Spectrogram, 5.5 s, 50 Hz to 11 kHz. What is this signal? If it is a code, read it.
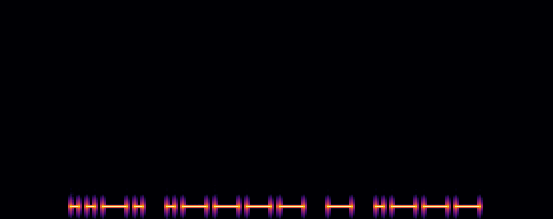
Morse code, heard as a keyed tone, about 15 wpm, 700 Hz. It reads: F1TJ
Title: DXCC-100 Call Signs - 4 Characters - Repeated 3x - 15wpm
